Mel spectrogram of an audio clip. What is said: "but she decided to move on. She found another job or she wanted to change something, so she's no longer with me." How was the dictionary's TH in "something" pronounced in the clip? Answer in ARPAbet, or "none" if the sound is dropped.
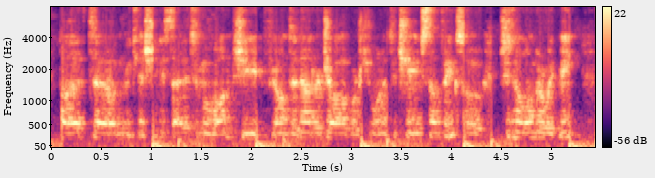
TH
